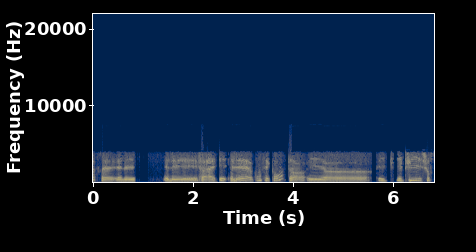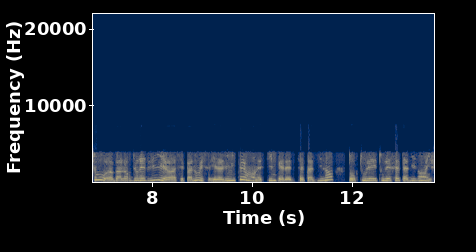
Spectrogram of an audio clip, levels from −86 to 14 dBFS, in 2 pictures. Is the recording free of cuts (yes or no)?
yes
